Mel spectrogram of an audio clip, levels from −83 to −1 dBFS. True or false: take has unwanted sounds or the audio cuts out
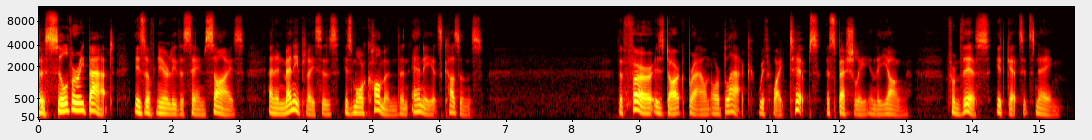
false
